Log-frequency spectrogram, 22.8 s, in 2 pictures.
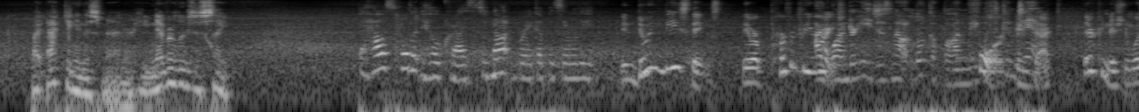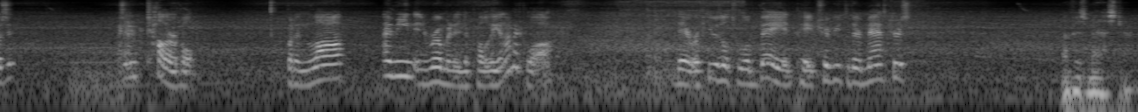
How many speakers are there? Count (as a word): four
